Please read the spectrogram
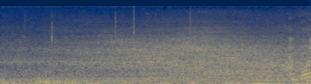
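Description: A vehicle passing on the street: its tyre and engine noise swells through the middle and fades again, over a low wind rumble on the microphone.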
